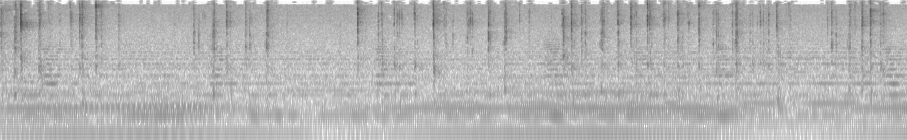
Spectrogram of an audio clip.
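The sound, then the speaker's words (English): Rapid, irregular clicking of keys on a computer keyboard, fairly clear, over a steady low hum for several seconds with no one talking. “Let me try actually typing.”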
